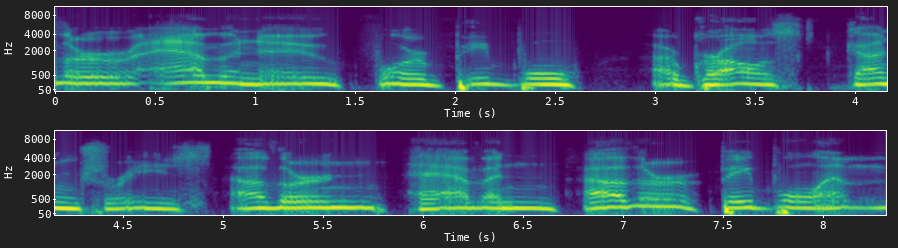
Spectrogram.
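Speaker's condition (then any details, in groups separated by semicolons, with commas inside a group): Cerebral palsy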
